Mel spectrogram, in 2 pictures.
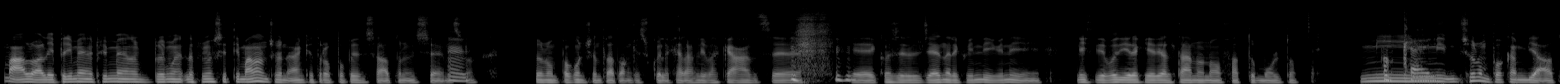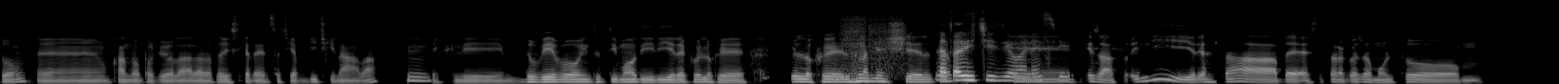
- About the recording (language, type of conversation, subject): Italian, podcast, Cosa fai quando ti senti senza direzione?
- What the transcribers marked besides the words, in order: chuckle; "proprio" said as "propio"; chuckle; giggle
